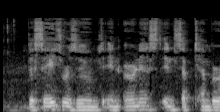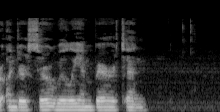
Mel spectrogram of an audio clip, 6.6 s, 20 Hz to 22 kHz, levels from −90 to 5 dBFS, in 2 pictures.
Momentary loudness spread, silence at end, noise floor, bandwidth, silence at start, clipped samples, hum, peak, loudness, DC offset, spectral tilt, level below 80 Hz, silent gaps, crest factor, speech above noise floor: 7 LU; 1.1 s; -60 dBFS; 11.5 kHz; 0.2 s; under 0.1%; none; -6 dBFS; -22 LUFS; under 0.1%; -5.5 dB/octave; -54 dBFS; none; 16 dB; 39 dB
